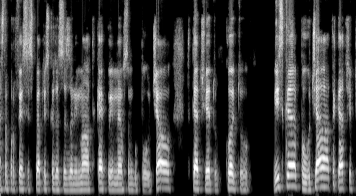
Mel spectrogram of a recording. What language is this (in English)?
Bulgarian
